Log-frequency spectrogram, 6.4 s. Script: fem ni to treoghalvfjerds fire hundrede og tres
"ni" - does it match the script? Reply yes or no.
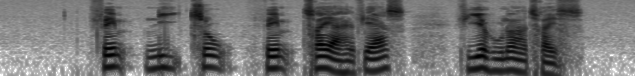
yes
